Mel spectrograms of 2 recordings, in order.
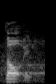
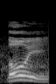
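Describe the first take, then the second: First: The word is said with a low glottalized tone. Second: The word is said on a level tone. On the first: It means guilt. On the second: It means I.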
